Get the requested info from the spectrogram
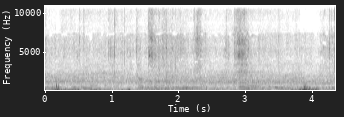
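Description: Domestic pigeons cooing, a low wavering coo through the middle, with a low thump near the end.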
